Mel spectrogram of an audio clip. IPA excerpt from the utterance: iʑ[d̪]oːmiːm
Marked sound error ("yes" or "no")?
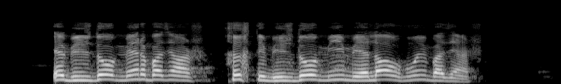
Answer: no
